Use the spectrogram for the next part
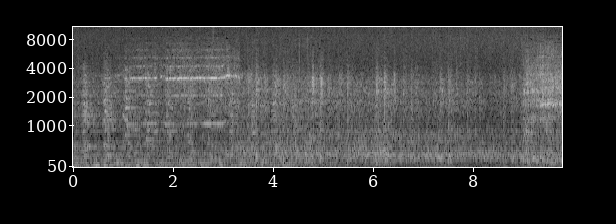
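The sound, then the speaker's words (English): A train rumbles steadily along the rails with a rhythmic clickety-clack of wheels, a loud, continuous roar broken early on by faint high metallic squeals. “I didn't know you were on the train.”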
